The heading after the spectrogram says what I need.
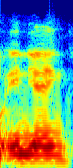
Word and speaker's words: Inyang: part of it oh inyang the way it looks inyang okay yeah yeah I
